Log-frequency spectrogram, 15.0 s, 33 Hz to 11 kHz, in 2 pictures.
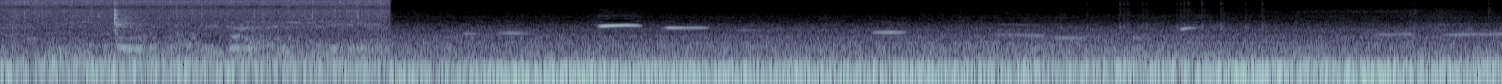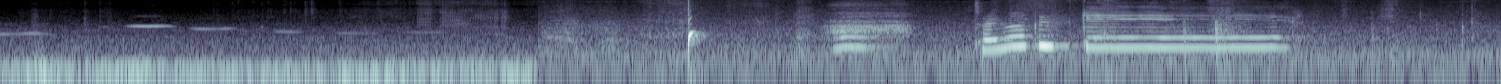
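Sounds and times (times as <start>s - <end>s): steady hiss: 0.0s - 2.0s
low hum: 1.9s - 10.2s
person whistling a tune: 2.4s - 3.8s, 6.9s - 9.8s.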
